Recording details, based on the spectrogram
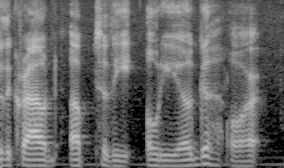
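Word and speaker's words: Otyugh: I pushed my way through the crowd up to the Otiug, or how did you pronounce it, Justin? OTU.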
